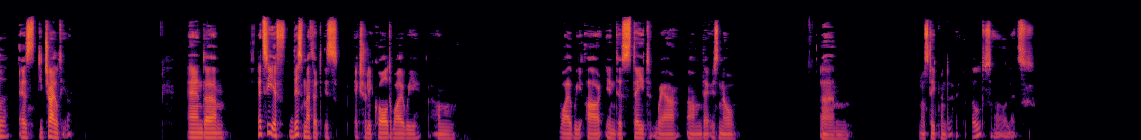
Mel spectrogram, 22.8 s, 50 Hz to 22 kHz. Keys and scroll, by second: 4.6 alt+super+[, 5.1 Up, 5.4 End, 6.2 Return, 9.7 Return, 10.0 super+space.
